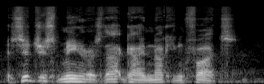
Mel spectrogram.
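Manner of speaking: hushed, whispered aside. Player character whispers an aside to a companion about a man, whispering. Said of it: "I'm gonna whisper to Gash".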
